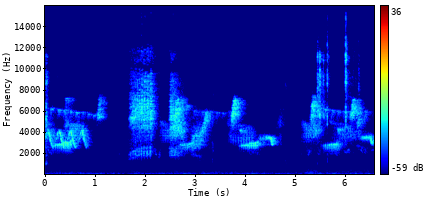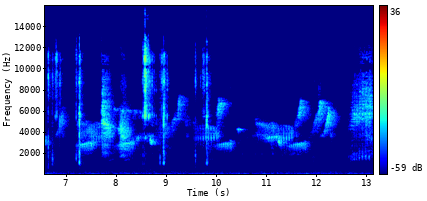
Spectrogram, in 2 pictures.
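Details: Song of a wild white-rumped shama in forest: a long run of varied high chirps, warbles and sharp clicks, fairly quiet and continuous with brief pauses.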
